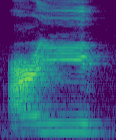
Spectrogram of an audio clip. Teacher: اس کے بعد عین کے اوپر کھڑی زبر ہے، تو عین کو ہم ایک الف جتنا لمبا کر کے پڑھیں گے، اور عین حروف حلقی میں سے حلق کے درمیانی حصے سے ادا ہوگا. عین اور ہا کا مخرج ایک ہی ہے، عین.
